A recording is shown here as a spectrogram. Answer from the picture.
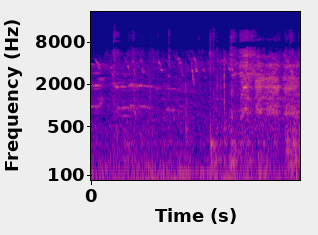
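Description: Rooster crowing faintly in the background: one long call at the start and another about three seconds in.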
